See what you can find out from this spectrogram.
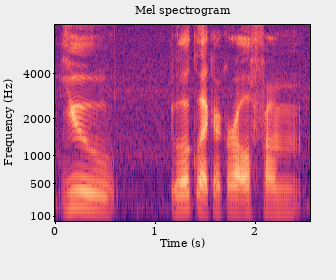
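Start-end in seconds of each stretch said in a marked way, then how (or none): none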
